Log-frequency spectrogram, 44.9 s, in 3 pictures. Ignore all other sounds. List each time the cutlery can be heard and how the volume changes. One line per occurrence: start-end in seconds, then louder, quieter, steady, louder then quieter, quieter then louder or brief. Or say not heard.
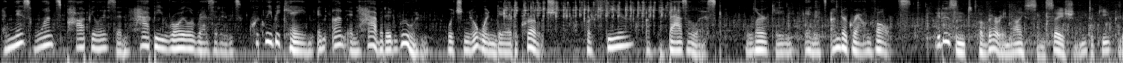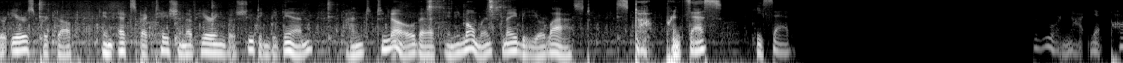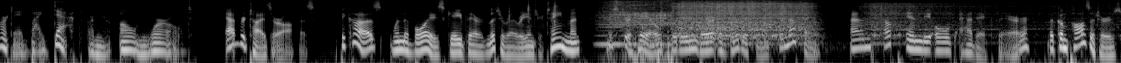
not heard.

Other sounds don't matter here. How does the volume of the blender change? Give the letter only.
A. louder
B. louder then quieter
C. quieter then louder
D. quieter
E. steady
D.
